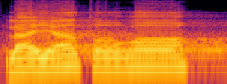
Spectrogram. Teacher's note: Huruf to dipantulkan atau dikolkolahkan ya, karena berharokat sukun ya. Layatgha. Lalu dipanjangkan 2 harokat ya, karena di atasnya terdapat alif kecil dan juga terdapat alif bengkok atau alif maksurah ya.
